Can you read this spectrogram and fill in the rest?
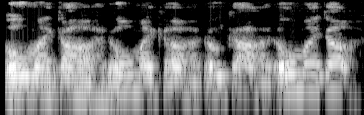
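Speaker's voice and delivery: high, slow moaning cry; high wailing call. A narrator's reading. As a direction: wail it over and over. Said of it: "his high, horrible call".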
